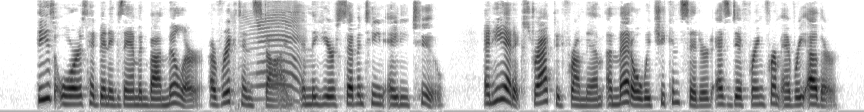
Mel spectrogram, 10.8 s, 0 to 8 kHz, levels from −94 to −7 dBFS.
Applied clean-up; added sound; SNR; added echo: none; Livestock, farm animals, working animals; 13 dB; none.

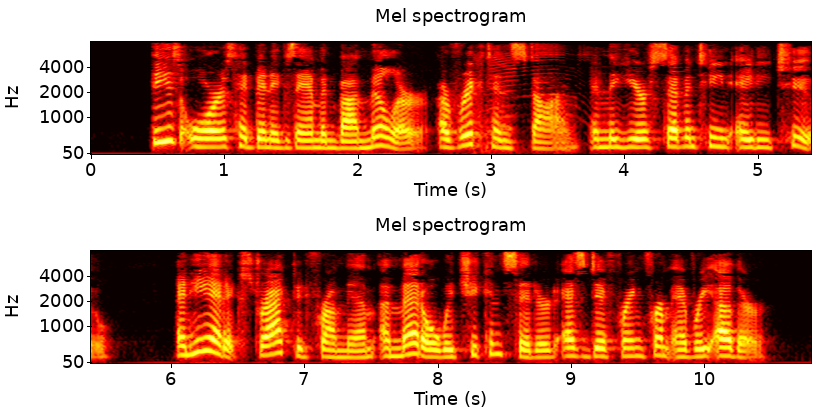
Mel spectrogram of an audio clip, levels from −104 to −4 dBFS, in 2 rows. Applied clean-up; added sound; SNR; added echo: neural mask model DeepFilterNet 3.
